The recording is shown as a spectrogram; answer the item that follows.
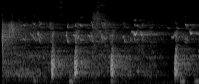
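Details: Mother hen out with her baby chicks on their first outing: soft low clucks every half second or so, mixed with thin high peeping from the chicks.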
